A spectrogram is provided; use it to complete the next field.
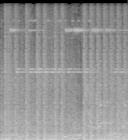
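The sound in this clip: Rapid machine-gun fire in the arena shooter video game Xonotic, a loud, continuous stream of fast shots with a brief break just past the midpoint before the burst resumes.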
